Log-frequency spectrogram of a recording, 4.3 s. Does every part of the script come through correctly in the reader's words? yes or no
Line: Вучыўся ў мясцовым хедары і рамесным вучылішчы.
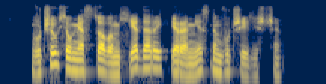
yes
